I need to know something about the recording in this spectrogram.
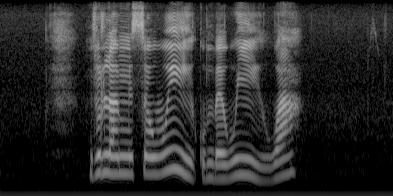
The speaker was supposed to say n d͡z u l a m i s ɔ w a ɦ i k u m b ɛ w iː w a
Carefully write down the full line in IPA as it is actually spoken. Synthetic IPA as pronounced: n d͡z u l a m i s ɔ w i ɦ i k u m b ɛ w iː w a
